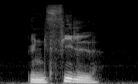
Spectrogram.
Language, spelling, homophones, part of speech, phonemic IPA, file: French, file, fil / filent / files / fils / Phil / -phile / phylle / phylles, noun / verb, /fil/, Fr-file.ogg
- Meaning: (noun) 1. a line of objects placed one after the other 2. traffic jam; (verb) inflection of filer: 1. first/third-person singular present indicative/subjunctive 2. second-person singular imperative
